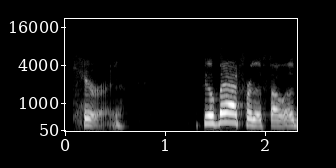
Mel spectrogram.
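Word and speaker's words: Charon: mispronounce his name as charin it's actually um and it's spelled c h a r o n but it's actually pronounced Karen feel bad for the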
